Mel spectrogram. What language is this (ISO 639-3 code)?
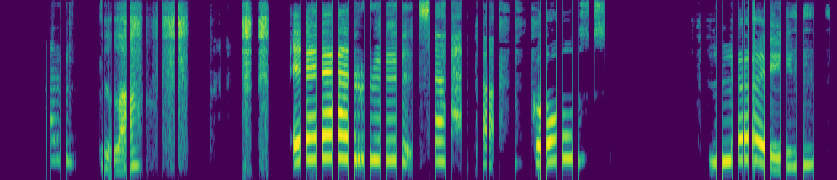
isl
